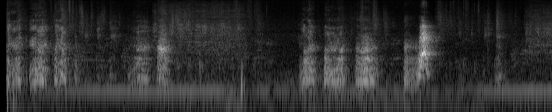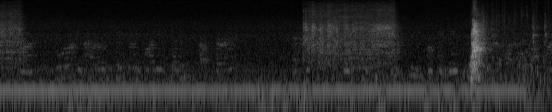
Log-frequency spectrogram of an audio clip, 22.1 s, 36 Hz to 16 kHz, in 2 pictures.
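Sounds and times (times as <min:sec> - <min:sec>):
puppy barking and growling: 0:00.1 - 0:01.7, 0:02.6 - 0:04.1, 0:06.0 - 0:08.8, 0:20.4 - 0:20.9.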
